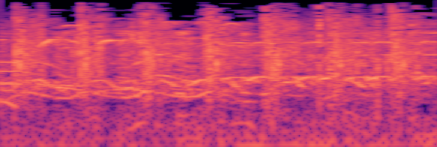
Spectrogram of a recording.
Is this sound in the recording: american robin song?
no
